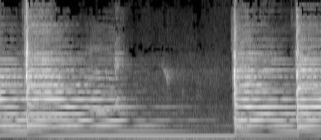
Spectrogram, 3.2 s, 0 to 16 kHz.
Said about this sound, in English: The bell rang 21 times for each of the victims of the Robb Elementary School shooting 2 years ago on Friday.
